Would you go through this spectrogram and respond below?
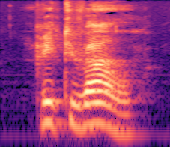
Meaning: an instruction text for performing rituals, a liturgy book
- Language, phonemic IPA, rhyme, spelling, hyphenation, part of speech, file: Dutch, /ˌri.tyˈaːl/, -aːl, rituaal, ri‧tu‧aal, noun, Nl-rituaal.ogg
